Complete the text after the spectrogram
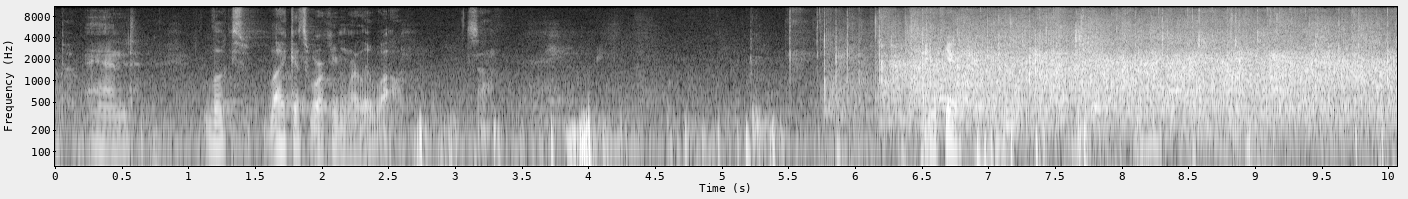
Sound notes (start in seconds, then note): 5.6 audience applause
